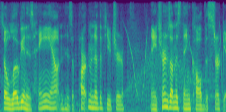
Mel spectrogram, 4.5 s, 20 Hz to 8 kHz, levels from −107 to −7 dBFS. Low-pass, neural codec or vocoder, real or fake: 7.2 kHz; none; real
